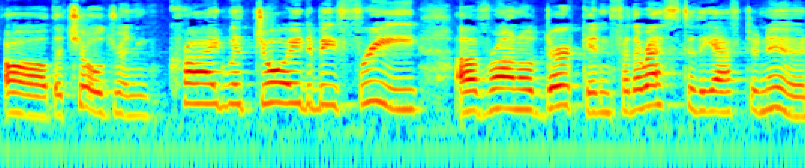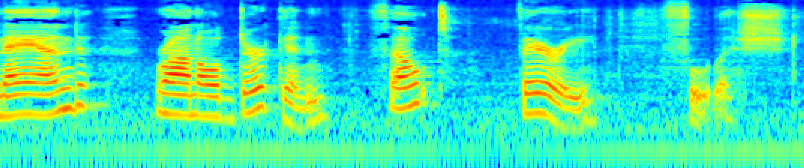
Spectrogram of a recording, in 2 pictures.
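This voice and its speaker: A woman reading a children's story aloud with deliberate, expressive phrasing and dramatic pauses. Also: fairly high pitch. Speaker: storybook reader.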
